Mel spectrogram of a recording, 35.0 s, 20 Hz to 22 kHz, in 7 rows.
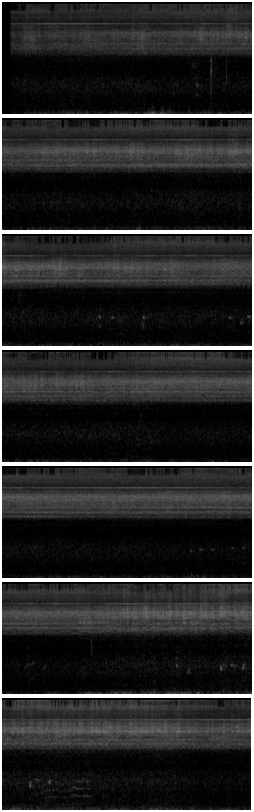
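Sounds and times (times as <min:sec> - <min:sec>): high-pitched insect chorus: 0:00.2 - 0:34.9
wind rumble on microphone: 0:00.6 - 0:05.1, 0:26.6 - 0:31.0.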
